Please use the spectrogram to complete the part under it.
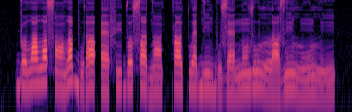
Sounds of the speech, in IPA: ɖu˨ðˤɑ˦ðˤɯ˦ sˤɑ̃˨ðˤi˦ bu˨ɾɑ˦ʔæ˨ fy˦d̪u˦sˤi˦˨ dɑ̃˨kːɑ˦tʷæ˦ dĩ˦bu˨ zæ˨nõ˦zu˦ lːɑ˨zĩ˦ lːũ˨˦lːĩ˨˦

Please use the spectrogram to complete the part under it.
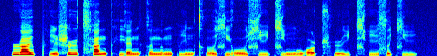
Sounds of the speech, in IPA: ɻa˥ɪ̯ pʰi˨˩ʂɻ̩˥t͡sʰa˥˩n pʰjɛ˥nkə˥˧nʊ˥˩ŋ pi˨˩nkʰɤ˧˥ ɕjo˧˥ʊ̯ ɕi˥˧t͡ɕi˥˩ŋlwɔ˧˥ ʈ͡ʂʰɻ̩˨˩i˥˩t͡ɕʰi˥sɤ˨ t͡ɕi˥˩

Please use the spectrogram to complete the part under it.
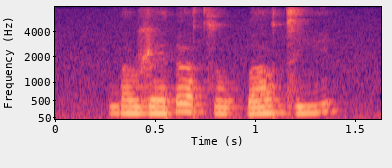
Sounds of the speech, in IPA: wɐo̯ʐɛɗɐː t͡soːɡ͡bao̯ d͡zi

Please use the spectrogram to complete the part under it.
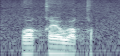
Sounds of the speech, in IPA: ɔqjoːq

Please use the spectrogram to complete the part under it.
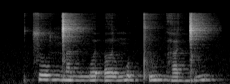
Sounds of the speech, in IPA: t͡soŋ͡ǀanŋʷɛ ʔʌlŋʷiʔ tʼɯbʱaɡ͡ǀi

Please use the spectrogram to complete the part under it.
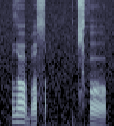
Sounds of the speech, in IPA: ðˤibesˤ | t͡ɕʰɑ

